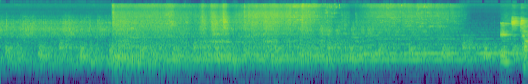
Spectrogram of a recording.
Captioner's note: crashing sounds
